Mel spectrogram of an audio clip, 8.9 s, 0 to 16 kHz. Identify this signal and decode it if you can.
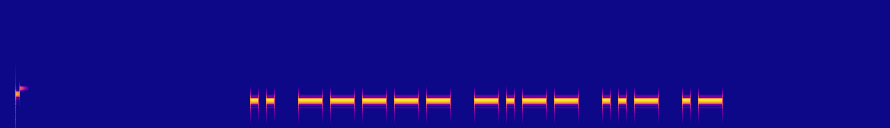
Morse code, heard as a keyed tone, about 15 wpm, 700 Hz. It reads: I0YUA
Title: DXCC-100 Call Signs - 5 Characters - Repeated 3x - 15wpm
